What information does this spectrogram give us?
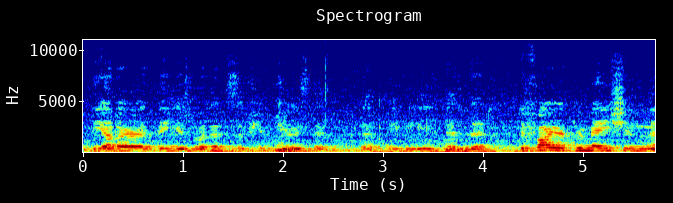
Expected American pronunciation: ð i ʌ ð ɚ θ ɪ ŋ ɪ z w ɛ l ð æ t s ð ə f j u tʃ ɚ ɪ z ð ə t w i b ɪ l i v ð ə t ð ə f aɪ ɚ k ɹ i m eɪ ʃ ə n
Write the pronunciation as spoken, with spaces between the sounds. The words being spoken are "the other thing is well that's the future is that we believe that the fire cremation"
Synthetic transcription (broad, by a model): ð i ʌ ð ɚ θ ɪ ŋ ɪ z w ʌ ð æ t s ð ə f j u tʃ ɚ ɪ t ð ə t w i b ɪ l i v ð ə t ð ə f aɪ ɚ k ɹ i m eɪ ʃ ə n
